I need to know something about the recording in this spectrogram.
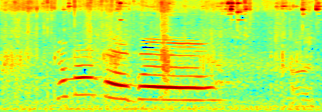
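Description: A woman's high, wordless sing-song call that rises and then holds one note for about half a second.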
